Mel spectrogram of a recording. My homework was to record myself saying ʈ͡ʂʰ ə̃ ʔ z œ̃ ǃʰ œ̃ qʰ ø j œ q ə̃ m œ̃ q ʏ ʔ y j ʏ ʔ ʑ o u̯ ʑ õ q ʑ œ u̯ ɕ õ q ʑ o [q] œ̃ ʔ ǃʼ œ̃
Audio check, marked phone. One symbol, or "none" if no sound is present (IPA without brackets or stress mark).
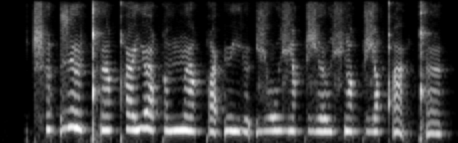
qʼ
